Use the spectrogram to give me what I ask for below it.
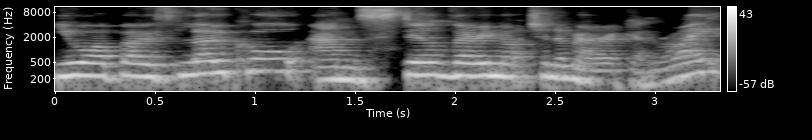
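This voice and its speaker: Her pitch is fairly high and swings very widely. The woman speaks at a moderate pace with a British accent. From Britain. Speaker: podcast host. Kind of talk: podcast interview.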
